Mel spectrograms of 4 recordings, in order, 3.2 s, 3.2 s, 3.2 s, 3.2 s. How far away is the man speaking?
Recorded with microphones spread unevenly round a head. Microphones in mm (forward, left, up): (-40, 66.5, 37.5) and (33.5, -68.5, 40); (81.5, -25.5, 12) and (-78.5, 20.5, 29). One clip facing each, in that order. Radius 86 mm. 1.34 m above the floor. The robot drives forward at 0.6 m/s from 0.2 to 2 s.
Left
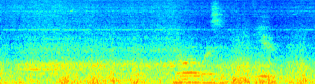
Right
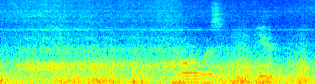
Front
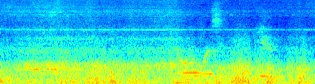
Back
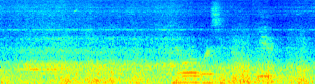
About 2 m.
